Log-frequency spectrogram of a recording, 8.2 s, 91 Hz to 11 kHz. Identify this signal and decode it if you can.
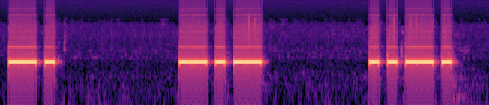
Morse code, heard as a keyed tone, about 8 wpm, 660 Hz. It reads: N K F
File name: jh8cbh / 2022cw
